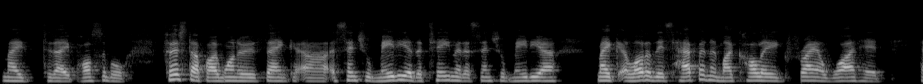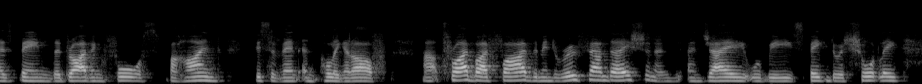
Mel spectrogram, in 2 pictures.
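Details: Adult speaker; normal speech.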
